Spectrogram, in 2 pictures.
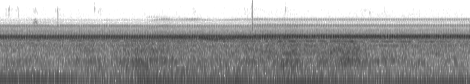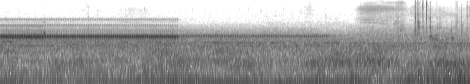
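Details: Mating American toads, northern New Jersey: a loud, steady high trill lasting about six and a half seconds, a fainter overlapping trill continuing briefly after, then quieter background with a few clicks.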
